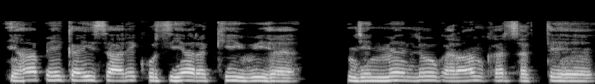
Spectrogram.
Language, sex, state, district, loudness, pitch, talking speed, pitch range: Hindi, male, Bihar, Darbhanga, -13 LUFS, 175 Hz, 140 wpm, 165-185 Hz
